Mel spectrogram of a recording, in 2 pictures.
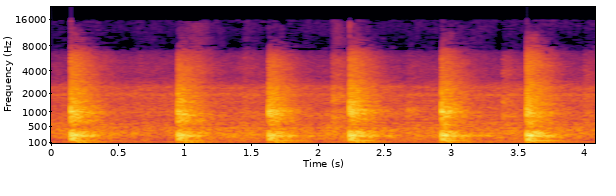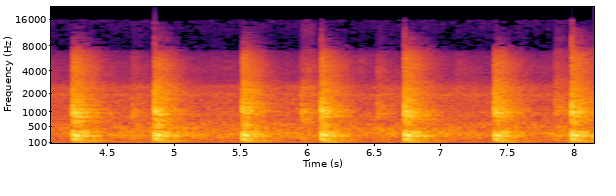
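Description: A ball bounced again and again on a hard floor, in a steady rhythm of about three bounces every two seconds, each bounce ringing briefly.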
